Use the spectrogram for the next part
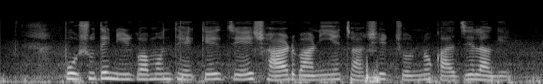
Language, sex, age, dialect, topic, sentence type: Bengali, female, 18-24, Northern/Varendri, agriculture, statement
